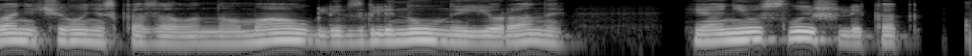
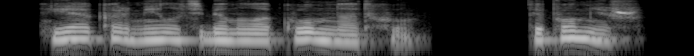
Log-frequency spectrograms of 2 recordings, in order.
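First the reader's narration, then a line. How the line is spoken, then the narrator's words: Timid question. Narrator (Russian): робко спросила Мисуа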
